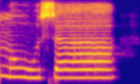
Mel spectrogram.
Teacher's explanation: واو ساکن ہے، اس سے پہلے پیش ہے تو ایک الف کے برابر لمبا کریں گے، ایک الف ہوتا ہے 2 حرکات یعنی 2 کاؤنٹس کے برابر۔ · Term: واو مد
